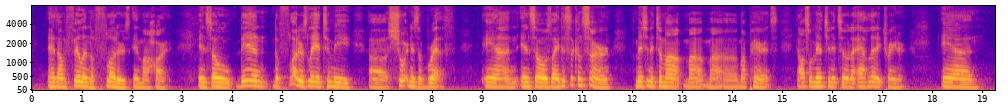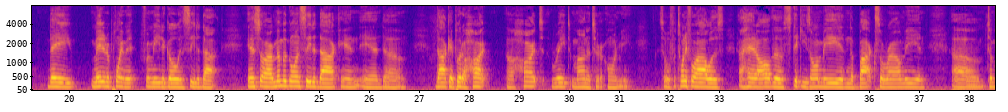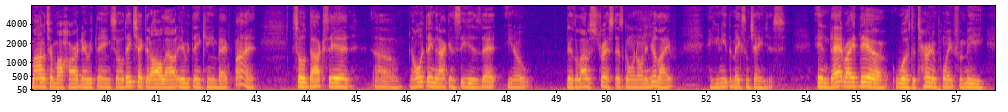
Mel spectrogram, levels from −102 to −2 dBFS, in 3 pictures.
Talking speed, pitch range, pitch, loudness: 165 wpm, 135-155 Hz, 145 Hz, -20 LUFS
